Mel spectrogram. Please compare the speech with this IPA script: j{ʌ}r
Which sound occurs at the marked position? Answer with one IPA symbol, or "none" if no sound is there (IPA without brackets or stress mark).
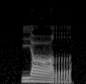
ɑ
